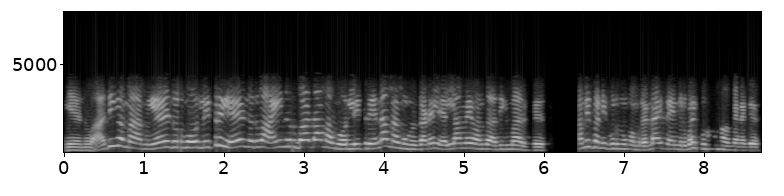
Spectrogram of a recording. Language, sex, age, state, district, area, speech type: Tamil, female, 18-30, Tamil Nadu, Viluppuram, rural, conversation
